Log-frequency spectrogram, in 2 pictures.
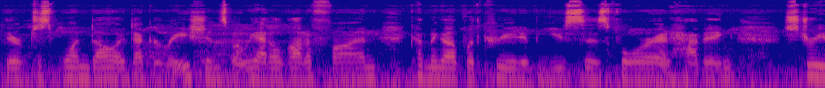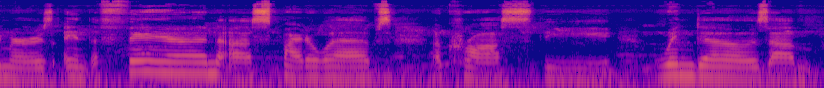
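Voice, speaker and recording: A woman's voice: fairly low pitch, fairly even intonation, measured pace. A young woman from Birmingham, Alabama, a service corps member, chatting through her memories in a detailed way with fillers. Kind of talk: personal reflection to camera. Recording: distant mic, noisy background.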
